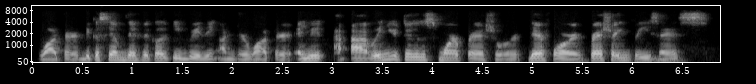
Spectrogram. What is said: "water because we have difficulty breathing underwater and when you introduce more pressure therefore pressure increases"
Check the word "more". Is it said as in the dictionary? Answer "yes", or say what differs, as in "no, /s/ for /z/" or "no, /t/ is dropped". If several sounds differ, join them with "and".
no, /l/ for /ɹ/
